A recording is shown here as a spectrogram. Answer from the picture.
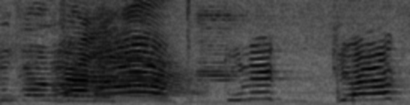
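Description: A young child's high-pitched voice calling out in a long call that rises and falls in pitch, then a short second call near the end, over a steady low hum.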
